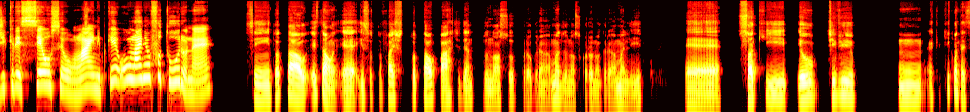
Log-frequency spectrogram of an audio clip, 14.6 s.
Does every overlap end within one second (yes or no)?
yes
